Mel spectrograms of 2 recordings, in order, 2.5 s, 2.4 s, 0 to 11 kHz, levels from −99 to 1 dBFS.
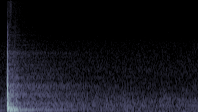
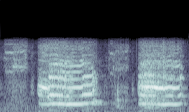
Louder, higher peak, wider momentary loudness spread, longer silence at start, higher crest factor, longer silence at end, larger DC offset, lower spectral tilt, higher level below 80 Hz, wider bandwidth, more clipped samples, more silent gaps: second, -42 LUFS vs -12 LUFS; second, -14 dBFS vs 0 dBFS; first, 29 LU vs 16 LU; about the same, 0.1 s vs 0.05 s; first, 30 dB vs 12 dB; first, 1.85 s vs 0 s; second, under 0.1% vs 0.4%; about the same, -9.5 dB/octave vs -9.5 dB/octave; second, -50 dBFS vs -44 dBFS; first, 11 kHz vs 3.4 kHz; neither; neither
